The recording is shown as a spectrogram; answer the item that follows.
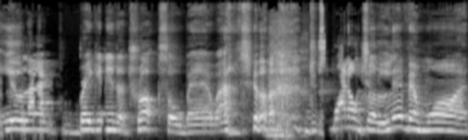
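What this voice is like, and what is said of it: Put-on Cajun accent, fairly good. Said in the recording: “I'm having trouble doing the Cajun accent. ... That's a pretty good Cajun accent.”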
